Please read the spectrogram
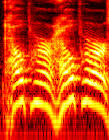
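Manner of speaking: high, loud yelled plea; retold scream. Boyfriend screaming at the cops to help his girlfriend, loud and high. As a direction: yell it out, begging for help. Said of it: "I heard him screaming".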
